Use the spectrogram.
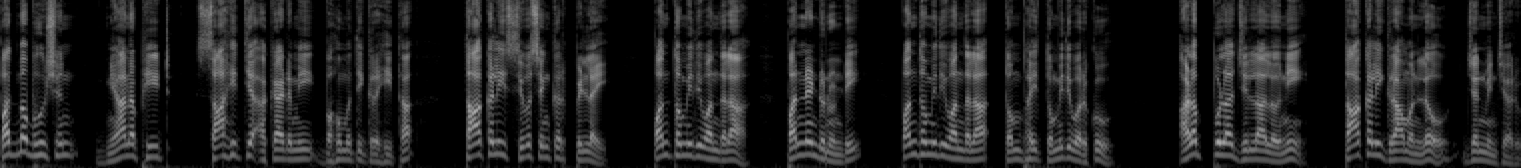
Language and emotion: Telugu, neutral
